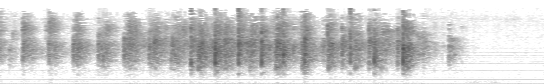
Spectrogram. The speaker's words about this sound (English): Bwoba okuba engalo zikube. If you're clapping, you clap.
